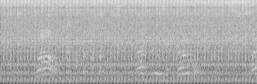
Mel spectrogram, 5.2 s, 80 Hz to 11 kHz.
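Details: 1971 Honda CT70 single-cylinder with newly fitted clone carburetor, idle and mixture not yet adjusted, running on choke: steady fast running; normal running on choke.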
